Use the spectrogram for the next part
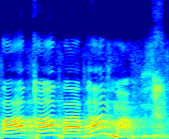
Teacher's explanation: इन व्यंजनों का उच्चारण दोनों ओठों की सहायता से होता है। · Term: ओष्ठ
